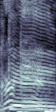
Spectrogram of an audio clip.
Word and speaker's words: gherkins: They're called gherkins. gherkins. – They're called gherkins. That's how you say it.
